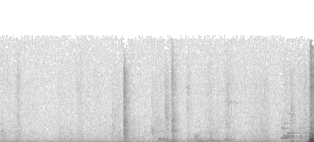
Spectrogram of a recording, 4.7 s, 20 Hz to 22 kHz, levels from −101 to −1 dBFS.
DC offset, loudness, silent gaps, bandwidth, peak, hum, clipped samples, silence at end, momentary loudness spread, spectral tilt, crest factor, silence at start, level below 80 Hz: under 0.1%; -56 LUFS; none; 16.5 kHz; -22 dBFS; none; under 0.1%; 0 s; 10 LU; -5 dB/octave; 26 dB; 0 s; -84 dBFS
